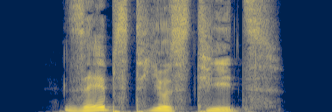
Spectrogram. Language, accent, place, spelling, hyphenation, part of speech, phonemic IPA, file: German, Germany, Berlin, Selbstjustiz, Selbst‧jus‧tiz, noun, /ˈzɛlpstjʊsˌtiːt͡s/, De-Selbstjustiz.ogg
- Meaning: vigilantism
